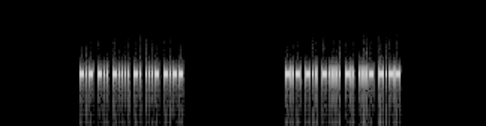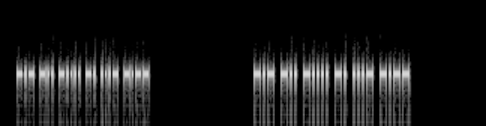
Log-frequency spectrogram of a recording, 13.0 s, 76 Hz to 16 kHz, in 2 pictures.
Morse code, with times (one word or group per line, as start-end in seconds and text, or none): 1.1-2.4 KD6NVY
3.8-5.3 KD6NVY
6.7-8.5 KD6NVY
9.9-11.9 KD6NVY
